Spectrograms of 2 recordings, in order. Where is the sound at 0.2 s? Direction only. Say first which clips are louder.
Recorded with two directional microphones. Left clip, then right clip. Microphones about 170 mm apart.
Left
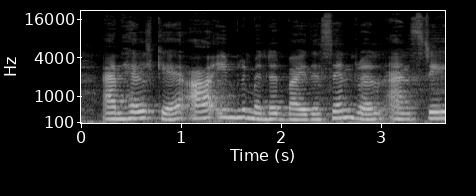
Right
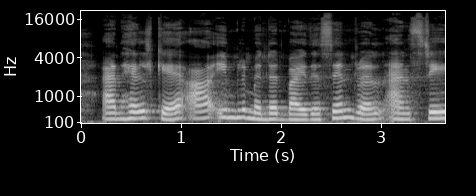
Right 6 dB; 40° right (ahead or behind).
